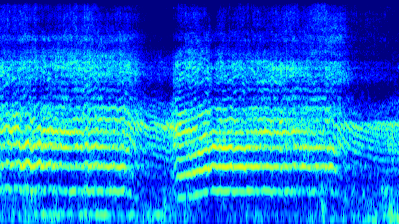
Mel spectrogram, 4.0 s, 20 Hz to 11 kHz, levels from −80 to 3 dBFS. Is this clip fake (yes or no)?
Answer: yes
